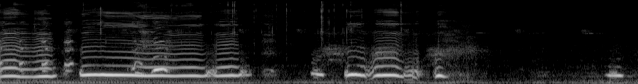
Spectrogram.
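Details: A young child with a bleeding leg wound cries in loud, high-pitched wailing bursts while medicine is put on it, pausing for breath, then quiets to a short whimper; child crying.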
